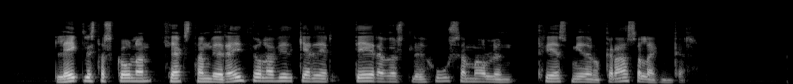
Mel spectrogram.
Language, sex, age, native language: Icelandic, male, 40-49, Icelandic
